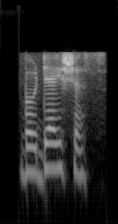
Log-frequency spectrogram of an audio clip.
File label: "bodacious", English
